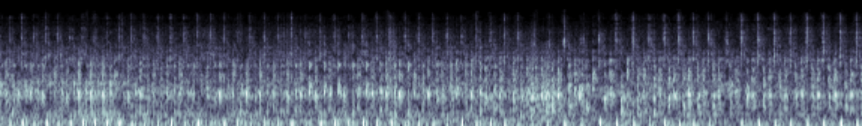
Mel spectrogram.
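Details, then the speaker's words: Tecumseh lawnmower engine assembled with a bad connecting rod and worn crank, idling: sharp, regular knocking about ten times a second, loud over the engine note; loose connecting rod. "Other than it knocks like crazy because of that bad connecting rod."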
